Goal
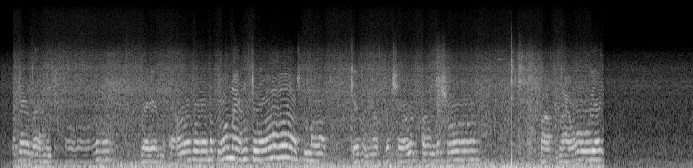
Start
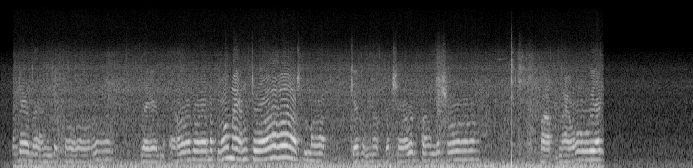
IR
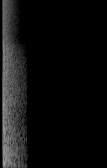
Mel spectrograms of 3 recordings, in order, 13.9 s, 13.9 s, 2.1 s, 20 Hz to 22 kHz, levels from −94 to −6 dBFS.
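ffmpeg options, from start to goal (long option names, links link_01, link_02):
-filter_complex "[0:a]asettb=1/sr,asplit=3[link_01][link_02][link_03];[link_01]atrim=end=1.004[link_04];[link_02]atrim=start=1:end=1.91,asetpts=PTS-STARTPTS,afade=type=in:duration=0.004:curve=qsin,afade=type=out:start_time=0.906:duration=0.004:curve=qsin,equalizer=frequency=370:width=0.44:gain=-13[link_05];[link_03]atrim=start=1.906[link_06];[link_04][link_05]acrossfade=duration=0.004:curve1=hsin:curve2=qsin[link_07];[link_07][link_06]acrossfade=duration=0.004:curve1=qsin:curve2=hsin,acrossover=split=440[link_08][link_09];[link_09]acompressor=threshold=-32dB:ratio=5[link_10];[link_08][link_10]amix=inputs=2:normalize=0,flanger=delay=3.8:depth=5.2:regen=-46:speed=1:shape=triangular,volume=7.5dB"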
